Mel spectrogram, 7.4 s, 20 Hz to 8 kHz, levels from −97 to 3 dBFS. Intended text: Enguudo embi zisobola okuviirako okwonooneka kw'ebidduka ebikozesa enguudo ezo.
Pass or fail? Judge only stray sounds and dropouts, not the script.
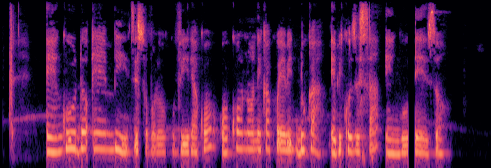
fail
